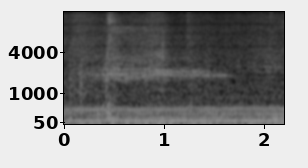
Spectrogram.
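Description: Faint steady hum in a quiet room, with a soft click about half a second in.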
